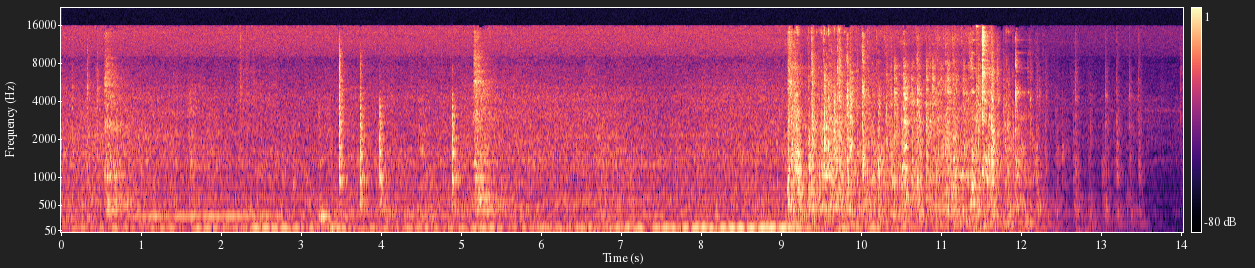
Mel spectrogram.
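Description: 1960 Schindler traction elevator running, a steady low hum with a few sharp clicks as the car travels. About nine seconds in, a louder, noisier stretch lasts about three seconds as the car stops at the floor, then the sound dies away.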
